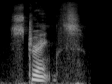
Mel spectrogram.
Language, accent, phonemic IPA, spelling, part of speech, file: English, US, /stɹɛŋ(k)θs/, strengths, noun / verb, En-us-strengths.ogg
- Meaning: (noun) plural of strength; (verb) third-person singular simple present indicative of strength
